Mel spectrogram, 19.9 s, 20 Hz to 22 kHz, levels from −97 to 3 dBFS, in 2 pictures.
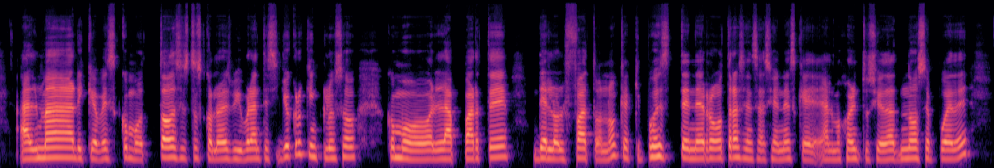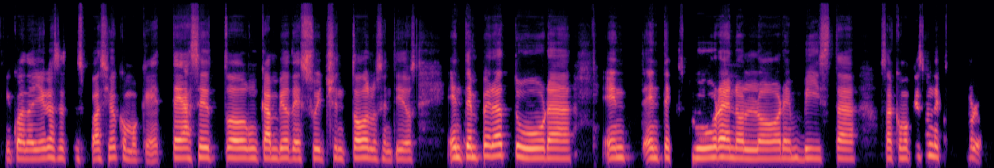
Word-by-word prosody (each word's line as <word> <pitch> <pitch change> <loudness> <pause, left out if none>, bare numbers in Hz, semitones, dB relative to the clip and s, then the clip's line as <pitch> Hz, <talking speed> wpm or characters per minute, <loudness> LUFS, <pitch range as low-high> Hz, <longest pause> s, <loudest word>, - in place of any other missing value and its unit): al 180 +1 +2
mar 200 0 +5
y - - -12
que 180 -1 -1
ves 180 +1 -5
como 185 -5 -4
todos 210 -5 +4
estos 195 0 -9
colores 180 0 0
vibrantes, 185 +1 -2
y - - -18
yo 220 +3 +1
creo 265 +3 -4
que 235 - -3
incluso 210 0 -3 0.3
como 175 -4 +1
la 180 0 +1
parte 205 +4 +1 0.2
del 190 -2 +1
olfato, 190 +2 0
¿no?, 205 +9 -3
que 200 - -4
aquí 190 - -15
puedes 215 +3 0
tener 185 -1 +2
otras 205 +2 +1
sensaciones 175 0 -5
que 165 - -4
a - - -3
lo 165 - -8
mejor 175 +2 -2
en 185 - -8
tu 175 - -13
ciudad 170 0 0
no 190 +1 0
se 185 0 -4
puede, 180 +8 -1 0.3
y 170 - -11
cuando 180 0 +1
llegas 195 +2 0
a - - -3
este 190 0 -16
espacio 185 +3 -3
como 160 -1 -5
que 150 - -7
te 200 -1 +4
hace 200 +1 +3
todo 195 0 +3
un 195 - -2
cambio 195 0 +2
de 180 -2 -1
switch 190 0 -3
en 185 -2 -5
todos 200 0 +4
los 185 -1 -5
sentidos, 175 0 -5 0.3
en 205 +1 +2
temperatura, 205 -4 +3 0.3
en 205 +1 -2
en 200 +1 0
textura, 205 +1 +3
en 200 - +2
olor, 185 0 +1
en 190 0 -3
vista. 185 0 -3 0.2
O - - -55
sea, 195 - -2
como 195 0 -3
que 225 - -4
es 225 - -13
una 240 - 0
explo 220 - -8
190 Hz, 215 wpm, -24 LUFS, 180-200 Hz, 0.3 s, mar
